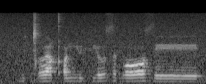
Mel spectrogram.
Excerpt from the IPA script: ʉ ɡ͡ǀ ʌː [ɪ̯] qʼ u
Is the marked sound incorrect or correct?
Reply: correct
